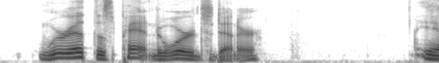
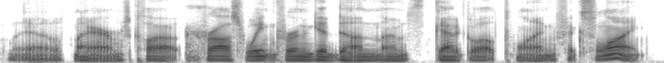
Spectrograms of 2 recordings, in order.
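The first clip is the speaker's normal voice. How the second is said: ordinary delivery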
